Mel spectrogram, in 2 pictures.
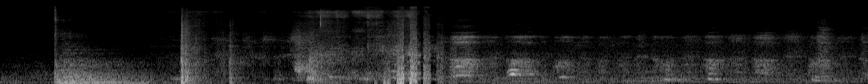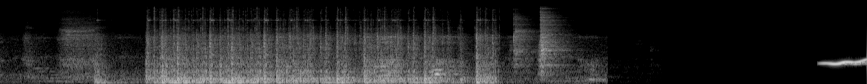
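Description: Thuds and knocks as on a door, mixed with a voice, then a louder stretch of noise for about four seconds that cuts off suddenly near the end.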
